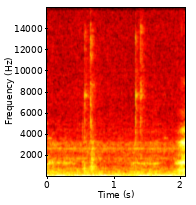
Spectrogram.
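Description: Near silence with a few faint computer-mouse clicks, two of them close together about half a second in.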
